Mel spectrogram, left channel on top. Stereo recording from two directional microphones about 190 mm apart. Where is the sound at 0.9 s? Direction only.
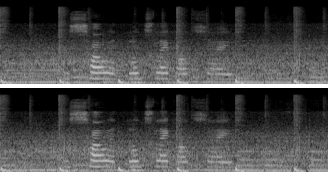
Centre (ahead or behind).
